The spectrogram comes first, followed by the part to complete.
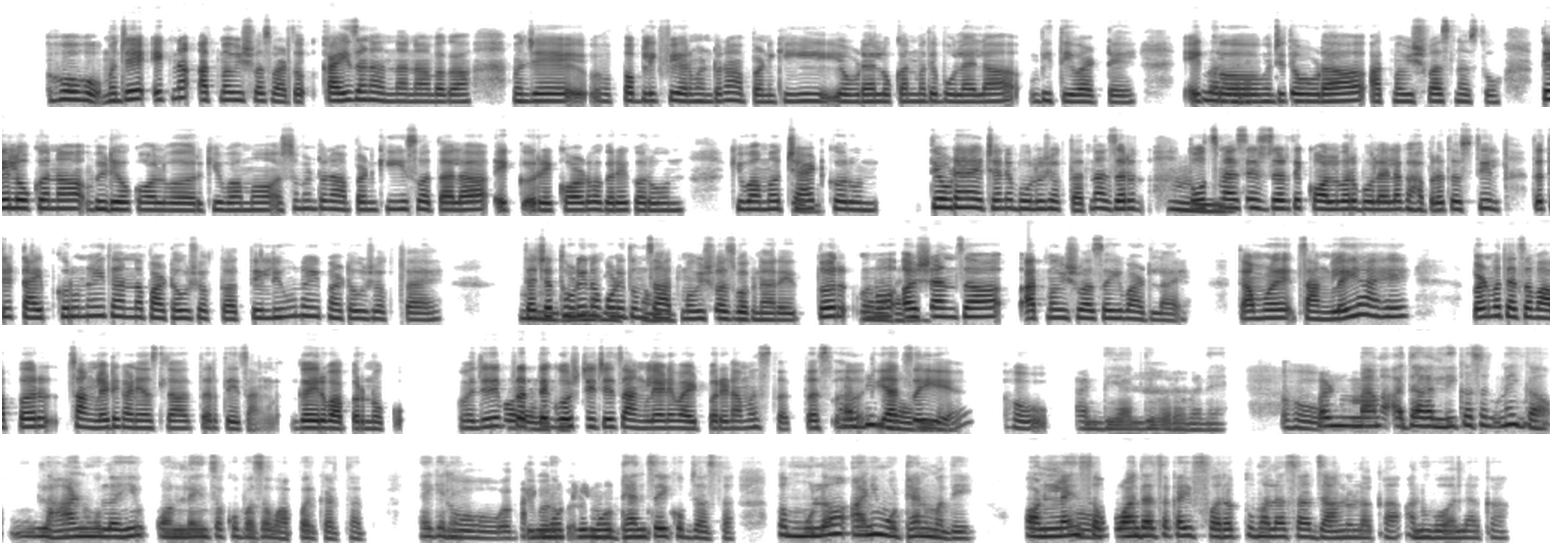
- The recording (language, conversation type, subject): Marathi, podcast, घरातल्या लोकांशी फक्त ऑनलाइन संवाद ठेवल्यावर नात्यात बदल होतो का?
- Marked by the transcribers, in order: in English: "पब्लिक फिअर"; in English: "चॅट"; other background noise; sigh; tapping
